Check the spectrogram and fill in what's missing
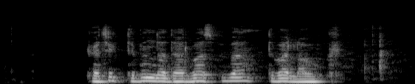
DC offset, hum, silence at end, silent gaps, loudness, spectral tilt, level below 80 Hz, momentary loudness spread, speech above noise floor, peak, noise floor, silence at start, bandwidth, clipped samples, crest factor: under 0.1%; none; 0.3 s; none; -22 LUFS; -9 dB/octave; -64 dBFS; 23 LU; 58 dB; -8 dBFS; -79 dBFS; 0.9 s; 6.6 kHz; under 0.1%; 14 dB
